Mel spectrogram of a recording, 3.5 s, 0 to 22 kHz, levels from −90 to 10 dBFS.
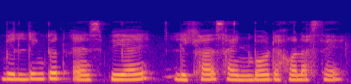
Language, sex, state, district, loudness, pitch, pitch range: Assamese, female, Assam, Kamrup Metropolitan, -15 LUFS, 235 Hz, 225-250 Hz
